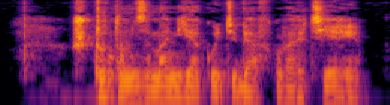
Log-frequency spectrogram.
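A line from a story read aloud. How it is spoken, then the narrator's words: Quiet question. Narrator (Russian): негромко спросил Вискас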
